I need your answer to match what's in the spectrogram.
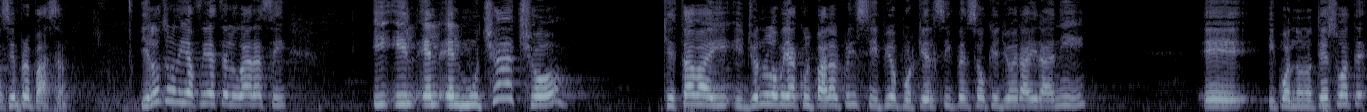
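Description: High-voiced preacher in a reverberant hall. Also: male voice, moderate pace, a little mellow. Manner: earnest, repeats words and restarts, addresses the congregation directly. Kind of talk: sermon.

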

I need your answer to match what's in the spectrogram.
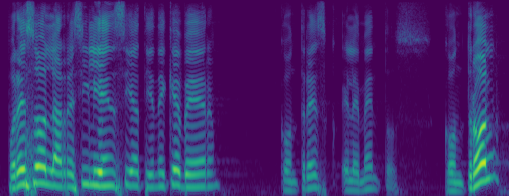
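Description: A man preaching, his voice sitting high for a man. He keeps asking the audience questions and punches out Bible quotes. His voice rings out with a long reverb in a hall. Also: lively intonation, slow, smooth, clean studio sound. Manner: asks the audience many questions, loud emphatic Bible quotes. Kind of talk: sermon.

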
